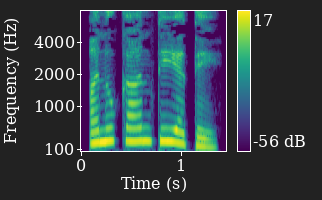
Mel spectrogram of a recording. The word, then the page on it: ಅನುಕಾಂತೀಯತೆ: anukāntīyate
